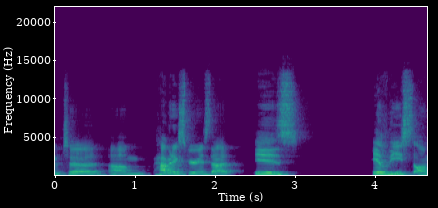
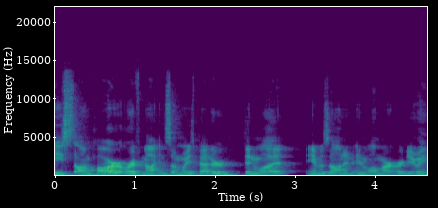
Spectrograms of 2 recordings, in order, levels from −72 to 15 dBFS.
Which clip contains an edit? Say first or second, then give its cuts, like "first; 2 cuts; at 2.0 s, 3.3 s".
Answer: first; 1 cut; at 2.3 s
